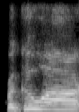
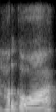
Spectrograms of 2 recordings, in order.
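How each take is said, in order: First: The word begins with an English R sound. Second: The word begins with a breathy H sound. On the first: The speaker calls it wrong. "if you're English, like I'm American, you want to say Ragua" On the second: The speaker calls it right. "It's actually pronounced Hagwa"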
